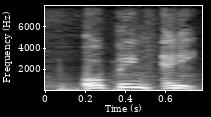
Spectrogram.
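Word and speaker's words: OpenAI: Open AI.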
